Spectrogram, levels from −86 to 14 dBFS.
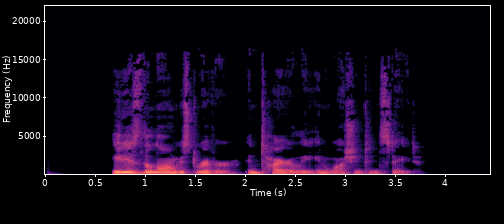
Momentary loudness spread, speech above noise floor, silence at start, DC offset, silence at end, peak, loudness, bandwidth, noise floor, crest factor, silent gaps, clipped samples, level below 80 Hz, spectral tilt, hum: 17 LU; 69 dB; 0.7 s; under 0.1%; 0.8 s; -4 dBFS; -20 LUFS; 14.5 kHz; -88 dBFS; 18 dB; none; under 0.1%; -58 dBFS; -7 dB/octave; none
